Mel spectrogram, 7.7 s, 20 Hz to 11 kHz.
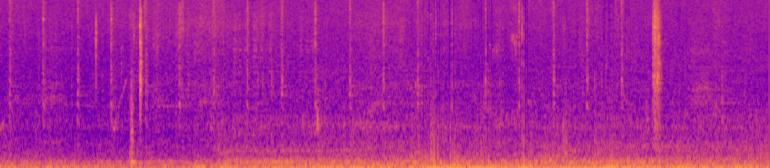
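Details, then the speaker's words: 2001 Ford Escape at low speed while turning: sharp, irregular crackling pops and clicks from left and right front, also over bumps; suspected worn front sway bar end links, before replacement. "whenever you turn the wheel you hear that crackling noise Also let's keep going for a little bit you hear pop it's coming from the left and the right"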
